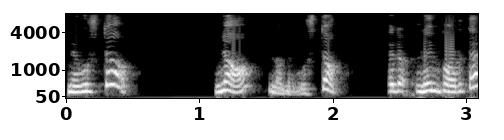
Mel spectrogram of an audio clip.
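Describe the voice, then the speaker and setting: A woman speaks with a high pitch and a dark, mellow tone. Her pitch swings very widely. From Spain, Barcelona. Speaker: expat life coach. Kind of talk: casual interview chat.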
